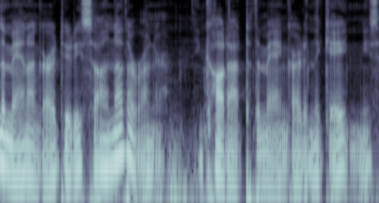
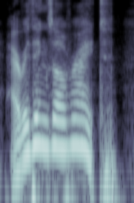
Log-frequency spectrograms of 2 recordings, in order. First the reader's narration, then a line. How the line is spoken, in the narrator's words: Ahimaaz called out to the king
